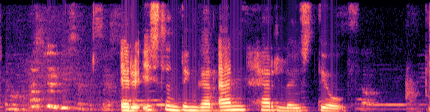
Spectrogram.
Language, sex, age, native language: Icelandic, female, 14, Icelandic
